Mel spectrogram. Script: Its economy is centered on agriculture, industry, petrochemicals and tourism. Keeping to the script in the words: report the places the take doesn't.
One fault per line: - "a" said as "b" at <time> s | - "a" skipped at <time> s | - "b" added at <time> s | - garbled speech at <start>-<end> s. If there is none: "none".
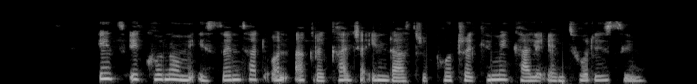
none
